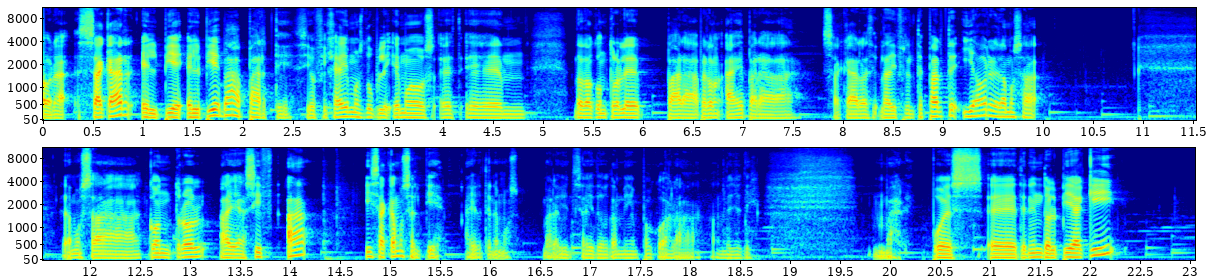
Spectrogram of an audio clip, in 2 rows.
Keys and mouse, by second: 14.7 shift+a, 18.7 ctrl+z, 21.1 middle click.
